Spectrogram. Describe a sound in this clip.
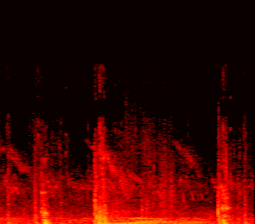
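A heavy thud lands on the ground.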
